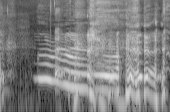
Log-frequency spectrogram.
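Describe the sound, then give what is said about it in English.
A long, loud, voiced yawn stretches out with a steadily falling pitch, then breaks into a wavering, uneven exhale before trailing off. “Why are you yawning so much?”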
